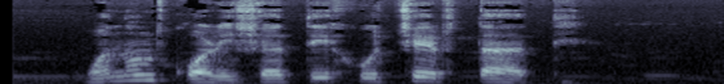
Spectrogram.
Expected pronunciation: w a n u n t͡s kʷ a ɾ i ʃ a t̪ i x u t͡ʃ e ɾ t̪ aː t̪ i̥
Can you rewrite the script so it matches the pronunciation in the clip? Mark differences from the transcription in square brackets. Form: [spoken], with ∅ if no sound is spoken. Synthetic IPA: w a n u n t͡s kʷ a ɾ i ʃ a t̪ i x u t͡ʃ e ɾ t̪ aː t̪ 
